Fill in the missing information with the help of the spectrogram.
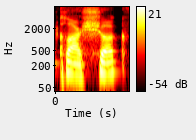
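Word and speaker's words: clàrsach: And you said what, Klarsach? Is that how you pronounce it? – So that's okay. Just the Gaelic word for harp. – Right. Sometimes I've heard Klarsuk for the wire-strung harp, but...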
